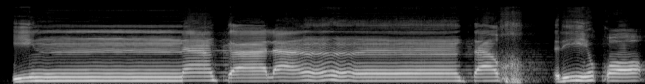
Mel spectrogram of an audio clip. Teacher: Disebut bacaan gunnah musyaddadah, bunyi nunnya kita dengungkan 2 harokat.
